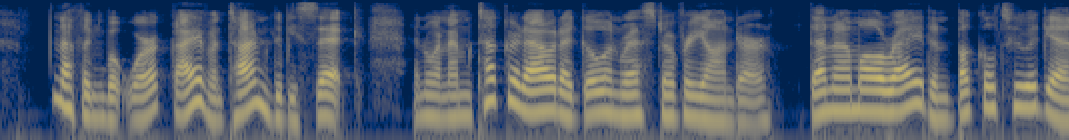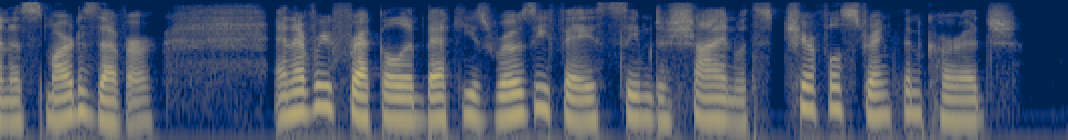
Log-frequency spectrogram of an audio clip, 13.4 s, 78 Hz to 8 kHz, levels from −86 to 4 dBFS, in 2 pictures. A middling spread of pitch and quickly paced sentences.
Yes: average, 4.2 semitones; fast, 210 wpm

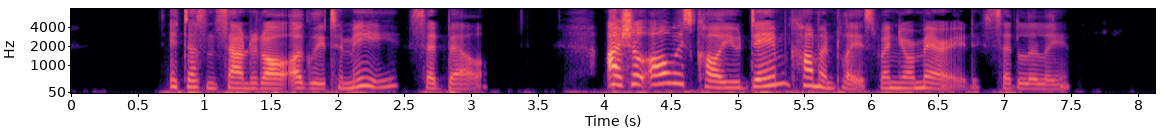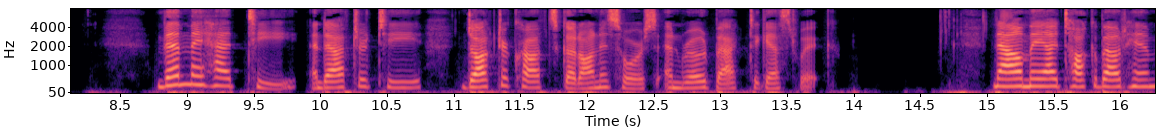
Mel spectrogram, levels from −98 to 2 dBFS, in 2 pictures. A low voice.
No: high, 220 Hz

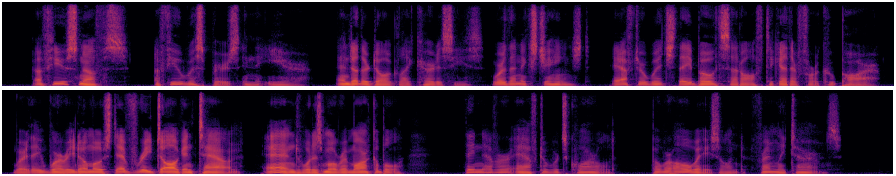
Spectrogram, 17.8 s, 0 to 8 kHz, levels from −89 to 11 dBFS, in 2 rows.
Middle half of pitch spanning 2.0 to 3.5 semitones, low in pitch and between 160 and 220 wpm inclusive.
Yes: average, 2.7 semitones; low, 110 Hz; average, 170 wpm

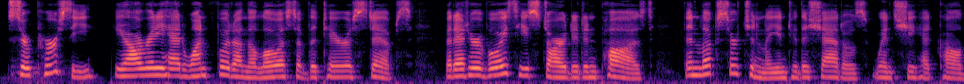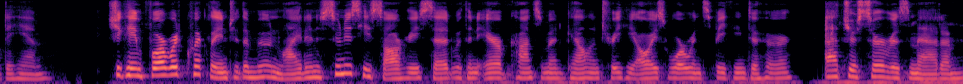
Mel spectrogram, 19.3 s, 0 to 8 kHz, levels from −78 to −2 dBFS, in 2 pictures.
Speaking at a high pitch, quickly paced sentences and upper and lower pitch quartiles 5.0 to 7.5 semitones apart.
No: medium, 165 Hz; fast, 210 wpm; average, 5.3 semitones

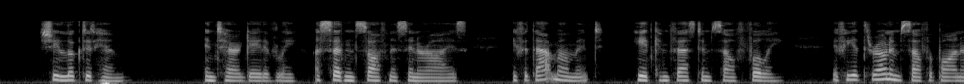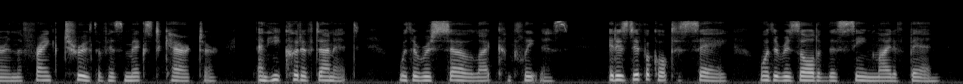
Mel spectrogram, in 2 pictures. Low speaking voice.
No: medium, 180 Hz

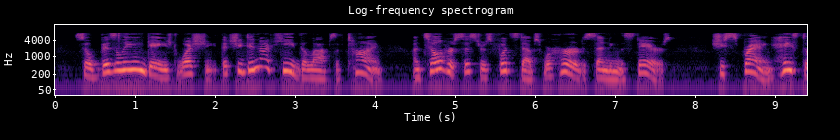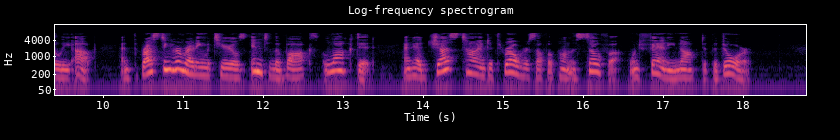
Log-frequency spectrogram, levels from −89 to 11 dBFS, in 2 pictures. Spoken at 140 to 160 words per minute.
No: average, 170 wpm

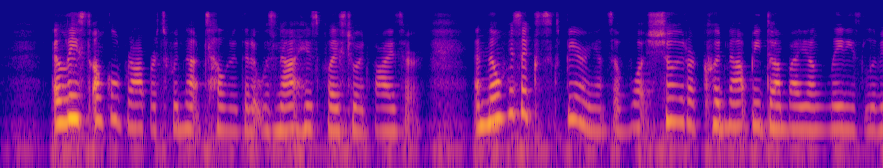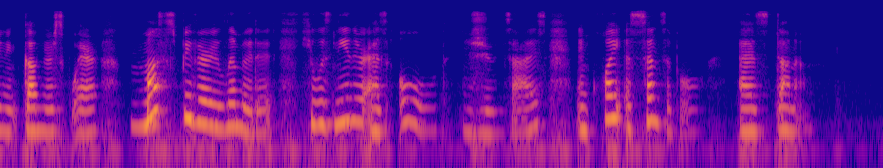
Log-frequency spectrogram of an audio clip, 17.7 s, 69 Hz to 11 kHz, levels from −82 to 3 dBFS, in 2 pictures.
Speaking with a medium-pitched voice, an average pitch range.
No: high, 225 Hz; average, 3.8 semitones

